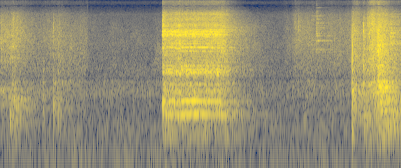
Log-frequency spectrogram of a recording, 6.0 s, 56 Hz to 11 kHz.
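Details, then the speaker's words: 1940 Dodge with DeSoto Hemi and new Holley Sniper 2 EFI (Holley PDM, Hyperspark distributor), body back on chassis, no fuel yet: key on, faint electric whirring for a couple of seconds as the fuel pump primes as it should. "When I turn this key on, the fuel pump should come on. So you let me know what it does."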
